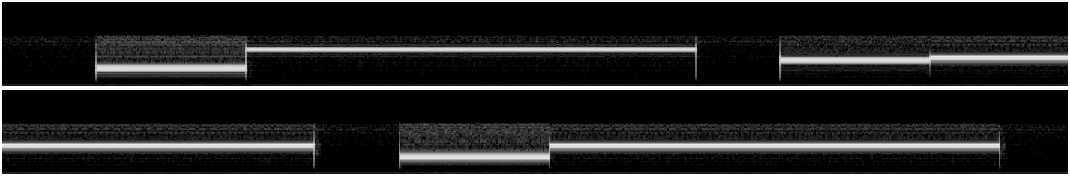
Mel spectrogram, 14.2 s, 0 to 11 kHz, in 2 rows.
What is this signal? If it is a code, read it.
Two-tone page, heard as a one-second tone, then a three-second tone, about 710 then 1600 Hz, about 1040 then 1120 Hz, about 690 then 1120 Hz. It is heard from 0.6 to 13.8 s.
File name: pager / 46 RESCUE DUTY / wcalert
